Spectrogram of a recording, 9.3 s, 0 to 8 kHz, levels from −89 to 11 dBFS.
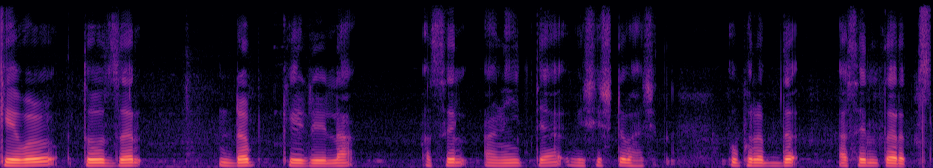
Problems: constant background noise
